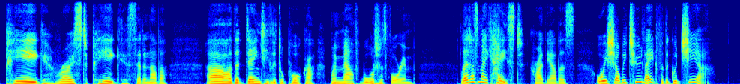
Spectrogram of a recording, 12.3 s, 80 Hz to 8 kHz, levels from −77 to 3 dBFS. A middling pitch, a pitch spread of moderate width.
Yes: medium, 160 Hz; average, 4.7 semitones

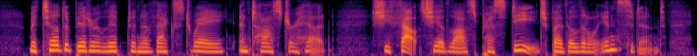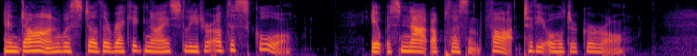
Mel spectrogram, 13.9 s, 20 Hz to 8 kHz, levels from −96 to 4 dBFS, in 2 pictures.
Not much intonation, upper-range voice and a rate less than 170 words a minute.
No: narrow, 2.2 semitones; high, 200 Hz; average, 180 wpm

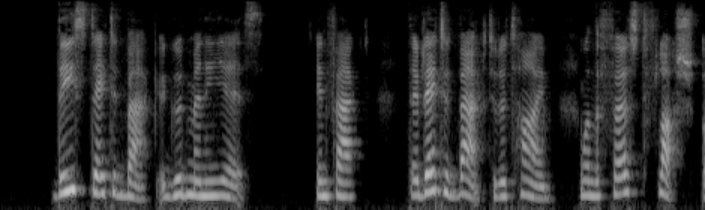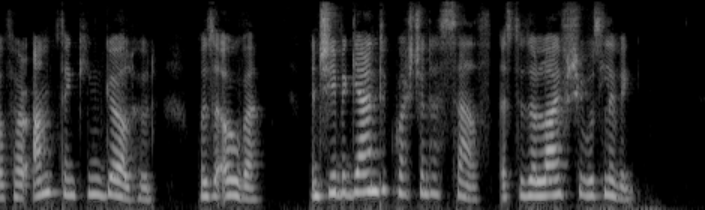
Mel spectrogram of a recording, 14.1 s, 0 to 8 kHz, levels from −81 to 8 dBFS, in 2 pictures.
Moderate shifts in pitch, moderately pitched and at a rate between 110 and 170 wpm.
No: average, 3.3 semitones; high, 215 Hz; average, 160 wpm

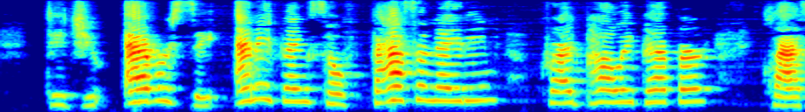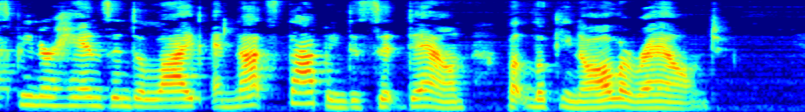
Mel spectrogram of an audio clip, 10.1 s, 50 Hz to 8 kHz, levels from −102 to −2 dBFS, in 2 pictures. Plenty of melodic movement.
Yes: wide, 8.6 semitones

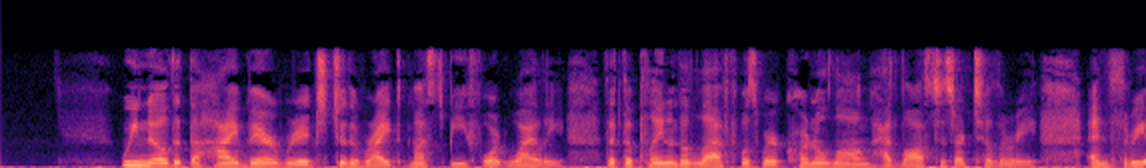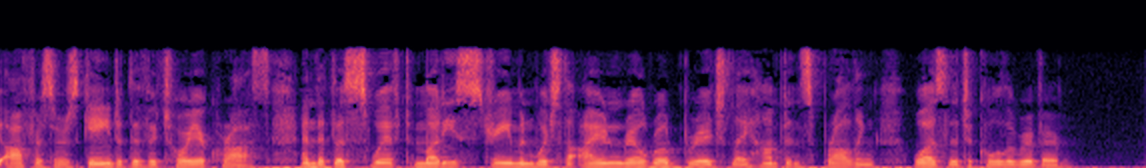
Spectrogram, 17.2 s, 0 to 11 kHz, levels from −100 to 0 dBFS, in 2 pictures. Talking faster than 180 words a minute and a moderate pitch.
Yes: average, 190 wpm; medium, 175 Hz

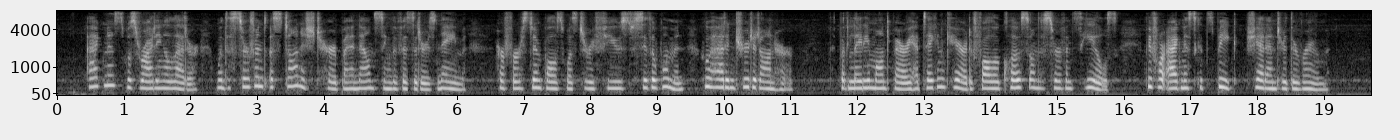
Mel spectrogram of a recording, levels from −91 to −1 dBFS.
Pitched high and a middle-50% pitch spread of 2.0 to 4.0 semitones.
Yes: very high, 250 Hz; average, 2.7 semitones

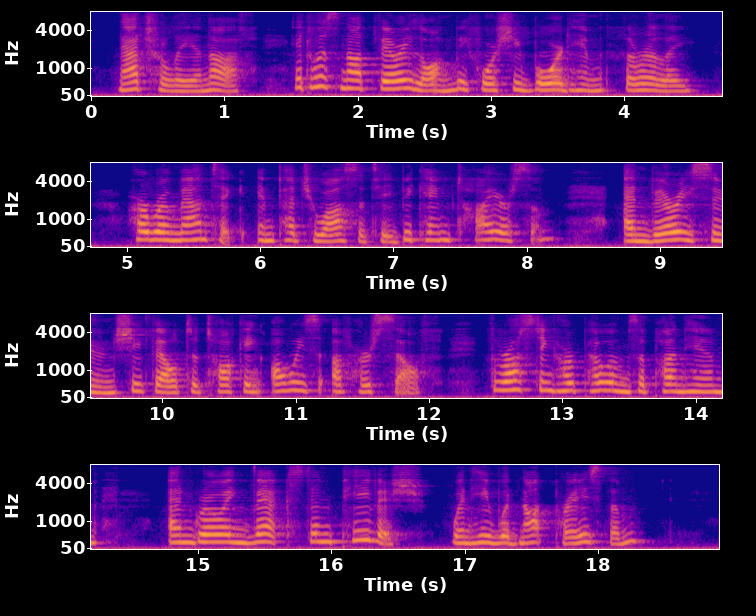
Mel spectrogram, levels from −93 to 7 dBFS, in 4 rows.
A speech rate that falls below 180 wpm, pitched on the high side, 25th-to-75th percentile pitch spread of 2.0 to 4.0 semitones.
Yes: slow, 135 wpm; very high, 250 Hz; average, 3.2 semitones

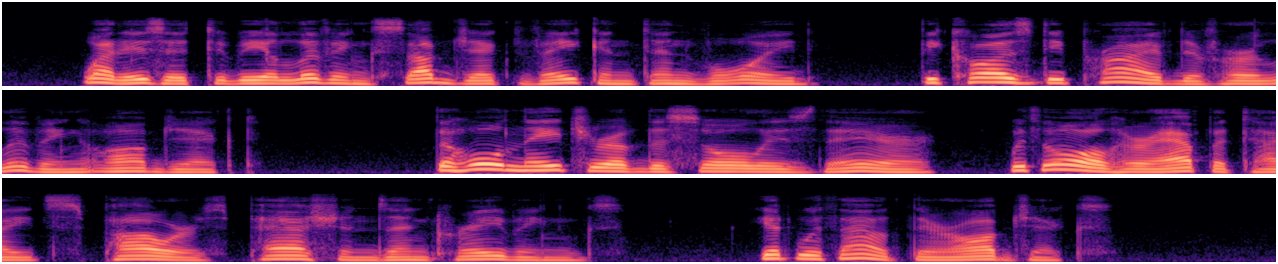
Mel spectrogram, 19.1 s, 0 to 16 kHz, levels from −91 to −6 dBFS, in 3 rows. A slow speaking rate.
Yes: slow, 115 wpm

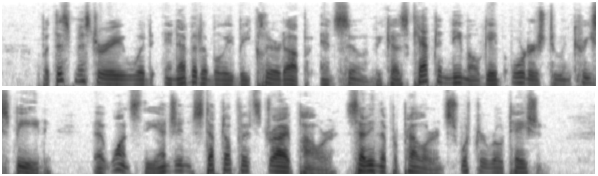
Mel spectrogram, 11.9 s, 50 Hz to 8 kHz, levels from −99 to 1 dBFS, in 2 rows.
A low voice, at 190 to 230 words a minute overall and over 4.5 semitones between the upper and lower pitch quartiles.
No: low, 110 Hz; average, 165 wpm; average, 5.0 semitones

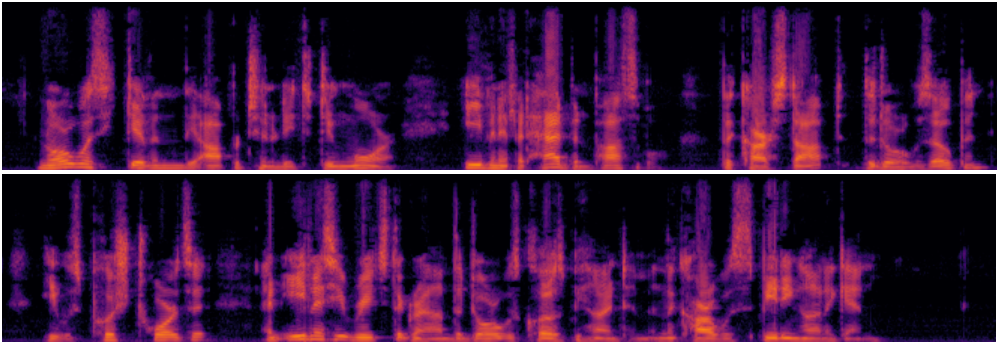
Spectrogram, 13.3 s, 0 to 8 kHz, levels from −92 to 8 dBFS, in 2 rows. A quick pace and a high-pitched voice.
No: fast, 210 wpm; low, 110 Hz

